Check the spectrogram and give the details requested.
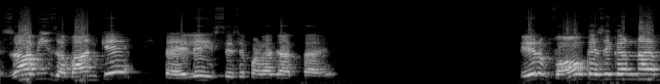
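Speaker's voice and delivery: normal talking voice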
